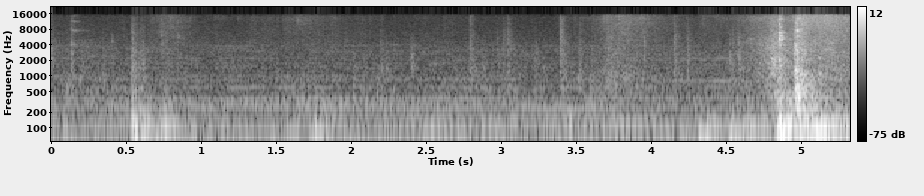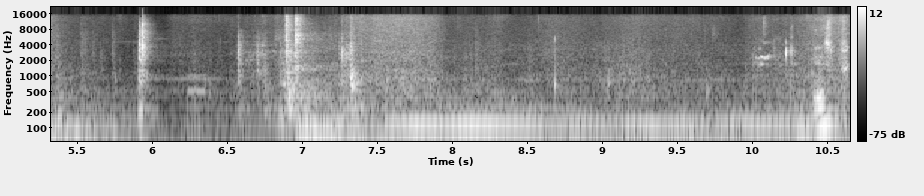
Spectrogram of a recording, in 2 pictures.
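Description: An old Kone traction elevator in a Helsinki apartment building runs with a steady low hum, broken by clunks and mechanical thumps from doors and machinery.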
